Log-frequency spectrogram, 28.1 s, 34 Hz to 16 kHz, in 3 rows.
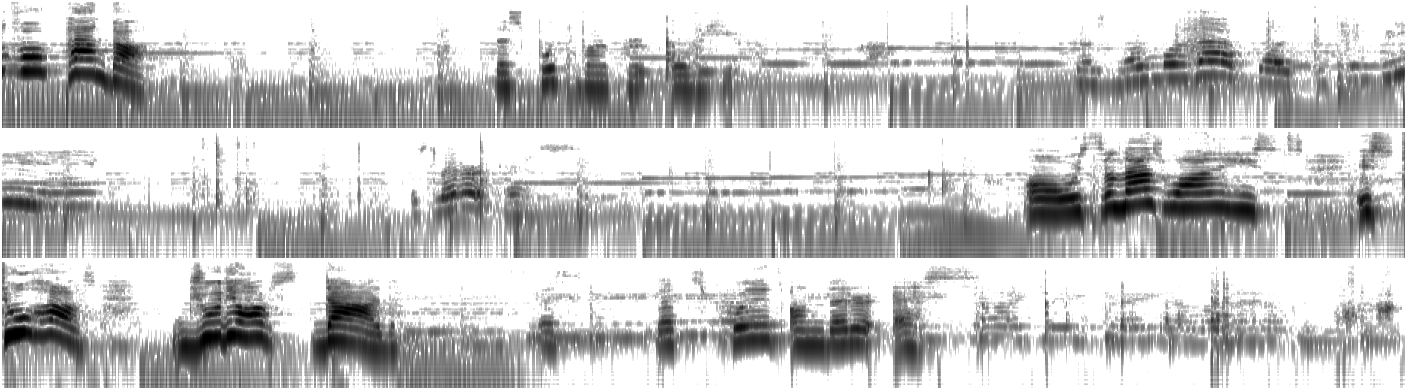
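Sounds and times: soft background music: 0.0s - 28.0s
plastic egg clicking open: 10.3s - 11.9s, 25.2s - 27.2s
plastic toy clicking on paper cup: 25.2s - 28.0s.

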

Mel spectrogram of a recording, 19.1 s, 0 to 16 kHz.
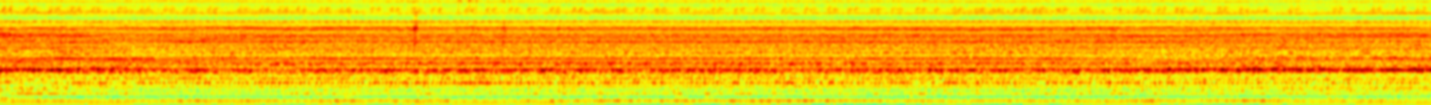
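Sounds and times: steady hum with faint whine: 0.0s - 19.0s.

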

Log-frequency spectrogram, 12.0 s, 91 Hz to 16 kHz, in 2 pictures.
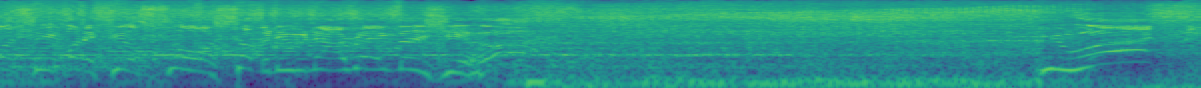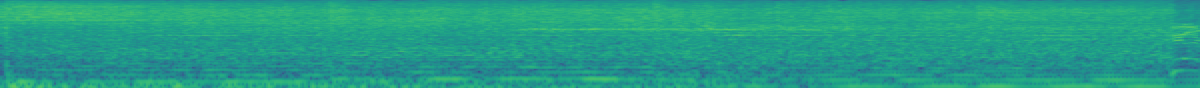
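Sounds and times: mc vocals: 0.0s - 6.1s
electronic dance music: 0.0s - 12.0s
heavy bass line: 2.6s - 12.0s.

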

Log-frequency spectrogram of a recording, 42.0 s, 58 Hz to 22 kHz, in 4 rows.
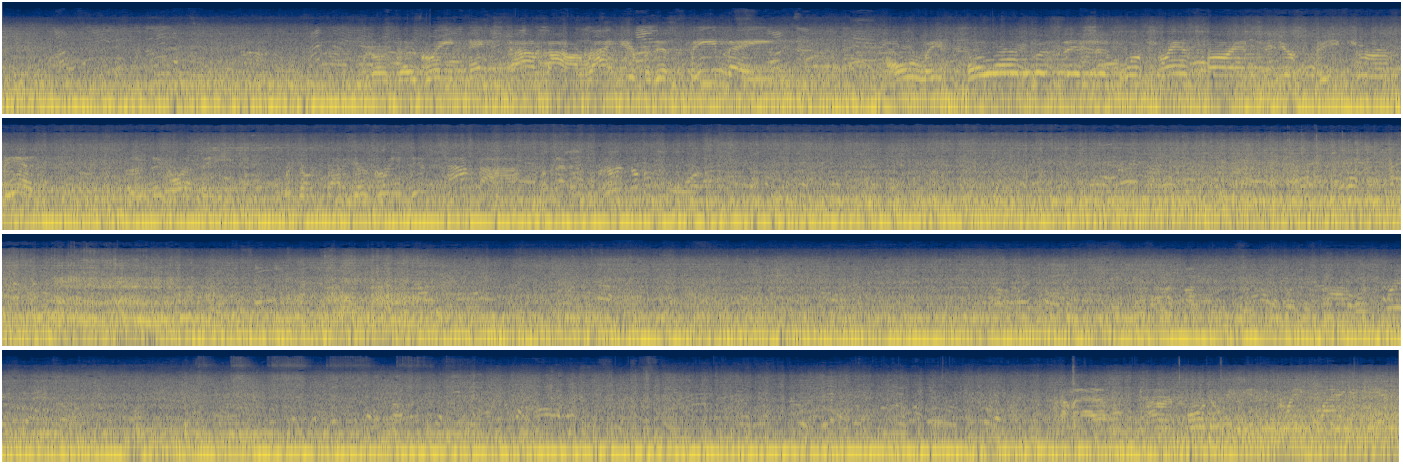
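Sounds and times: race car engines droning: 0.0s - 41.9s.

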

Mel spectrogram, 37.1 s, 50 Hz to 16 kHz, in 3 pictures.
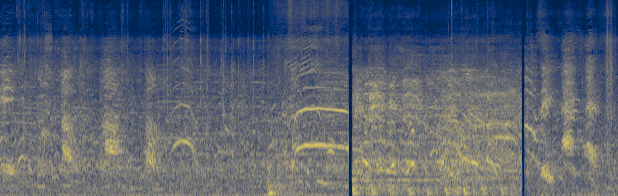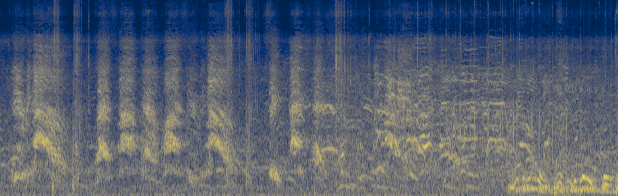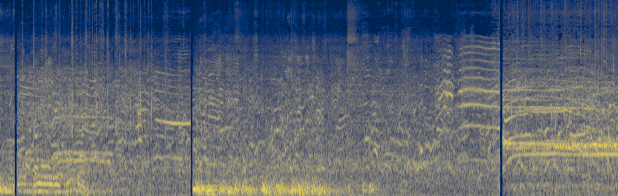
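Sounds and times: crowd cheering and calling out: 0.0s - 37.0s
cheer squad shouting in unison: 10.5s - 13.7s, 14.3s - 17.1s, 17.7s - 19.1s.

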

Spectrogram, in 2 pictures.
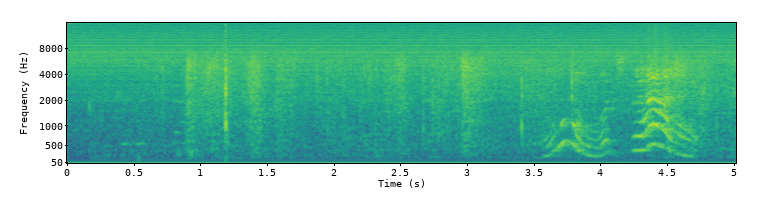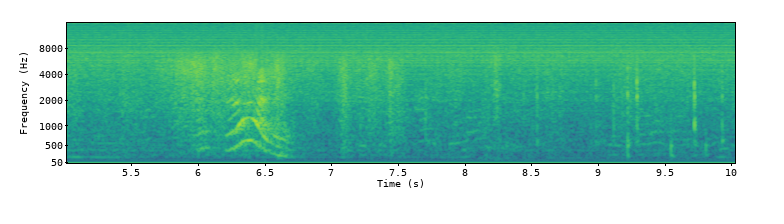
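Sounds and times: tissue paper crackling: 0.8s - 8.4s.

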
